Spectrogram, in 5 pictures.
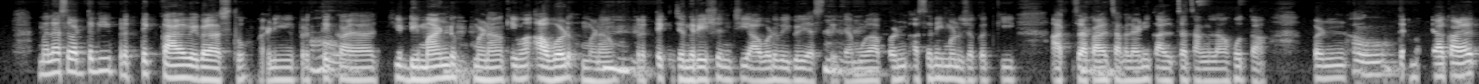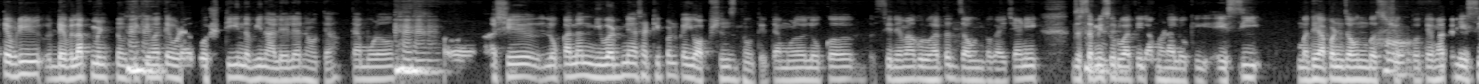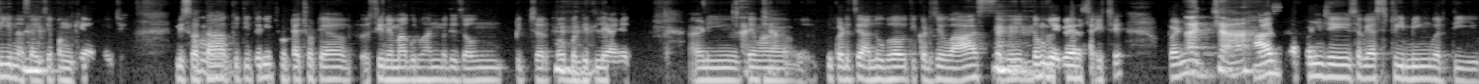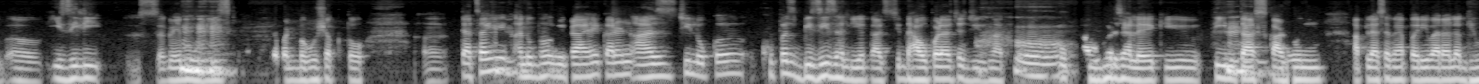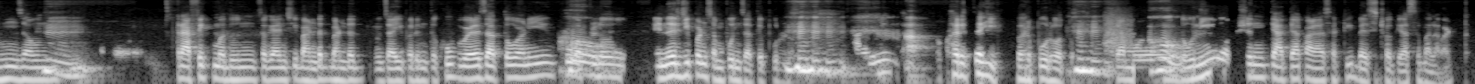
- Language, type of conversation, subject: Marathi, podcast, स्ट्रीमिंग सेवा तुला सिनेमागृहापेक्षा कशी वाटते?
- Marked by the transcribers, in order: static; other background noise; distorted speech; chuckle; laughing while speaking: "एकदम वेगळे असायचे"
